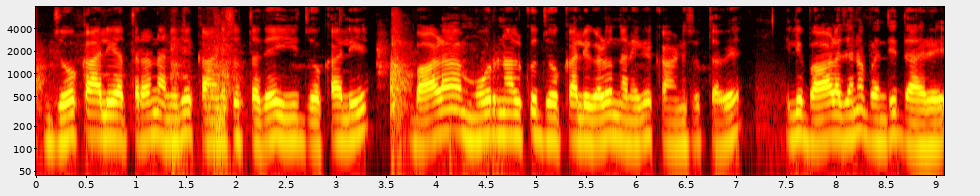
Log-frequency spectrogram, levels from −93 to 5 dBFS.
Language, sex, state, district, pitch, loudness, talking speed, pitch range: Kannada, male, Karnataka, Dakshina Kannada, 135 Hz, -22 LUFS, 105 wpm, 125-145 Hz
